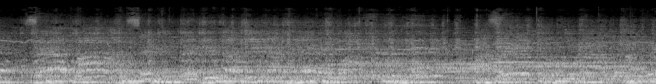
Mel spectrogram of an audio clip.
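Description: Live samba-enredo from a samba school's drum section, deep surdo drums keeping a steady beat, with a lead singer and crowd voices singing the parade samba.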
